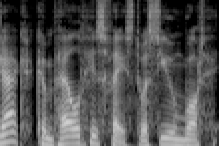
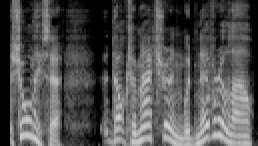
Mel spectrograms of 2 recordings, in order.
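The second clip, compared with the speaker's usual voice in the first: alarmed protest; 10 semitones higher, faster than usual. Acted. Young officer protests to captain.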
